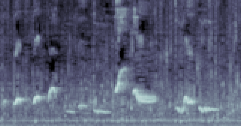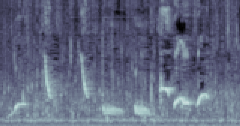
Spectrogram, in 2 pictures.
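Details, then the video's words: White-rumped shama singing over running water: a lively run of varied whistled phrases, rising slurs and short sharp notes, with a few brief buzzy bursts near the end and a steady watery rush underneath. "TERAPI MURAI BATU Stres Macet Langsung pulih _ Terapi Murai Dengan Suara Air Mengalir"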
